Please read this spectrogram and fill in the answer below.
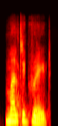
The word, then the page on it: Multigrade: Indian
